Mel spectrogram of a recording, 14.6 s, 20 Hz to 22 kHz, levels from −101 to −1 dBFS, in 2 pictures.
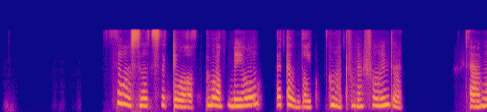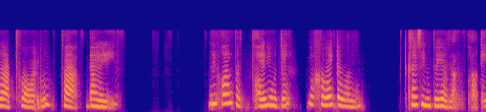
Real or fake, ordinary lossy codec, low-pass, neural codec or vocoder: fake; none; 7.2 kHz; codec, 16 kHz, 0.5 kbps, FreqCodec, smaller model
